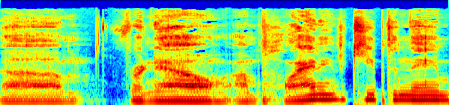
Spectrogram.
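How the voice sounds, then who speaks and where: A somewhat breathy man speaks at a fairly low pitch in a dark, mellow tone, recorded very cleanly, dry and close with no echo against a silent background. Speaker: faith podcast host. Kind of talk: devotional podcast monologue. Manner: casual.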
